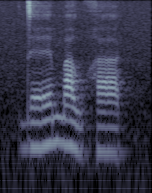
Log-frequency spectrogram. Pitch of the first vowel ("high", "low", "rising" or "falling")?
rising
